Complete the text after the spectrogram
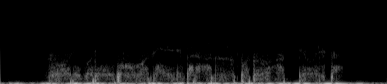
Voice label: whisper; NAM microphone; Japanese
